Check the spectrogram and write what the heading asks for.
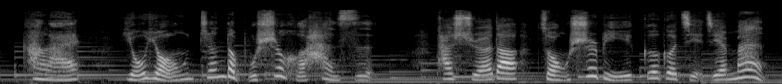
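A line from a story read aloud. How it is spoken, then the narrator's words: Teacher whispering. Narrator (Chinese): 山姆老师……悄声说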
